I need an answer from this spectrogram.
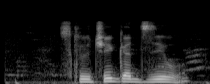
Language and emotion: Russian, neutral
